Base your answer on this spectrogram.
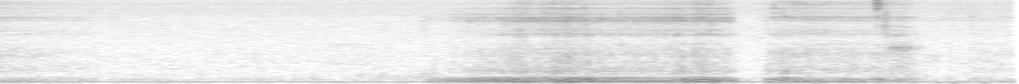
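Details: A Cocker Spaniel snores with a low, rattling rumble that swells and fades with each breath as it sleeps after a heavy weekend of walks.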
